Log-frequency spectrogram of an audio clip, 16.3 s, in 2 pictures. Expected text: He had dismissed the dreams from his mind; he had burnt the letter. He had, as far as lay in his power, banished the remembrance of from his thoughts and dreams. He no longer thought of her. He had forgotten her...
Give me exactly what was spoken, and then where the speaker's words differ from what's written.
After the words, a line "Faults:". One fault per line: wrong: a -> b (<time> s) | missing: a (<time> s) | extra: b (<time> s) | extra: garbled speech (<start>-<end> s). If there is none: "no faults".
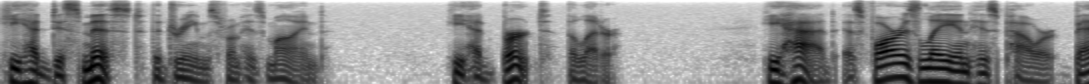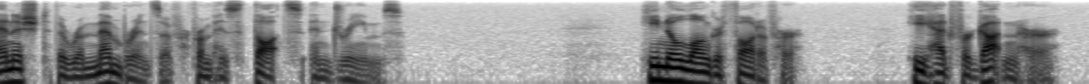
He had dismissed the dreams from his mind; he had burnt the letter. He had, as far as lay in his power, banished the remembrance of from his thoughts and dreams. He no longer thought of her. He had forgotten her...
Faults:
no faults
